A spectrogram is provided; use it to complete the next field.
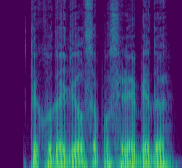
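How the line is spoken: Plain. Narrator (Russian): спросил Арик

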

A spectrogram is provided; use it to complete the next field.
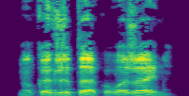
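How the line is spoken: Quiet laugh. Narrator (Russian): тихо рассмеялся

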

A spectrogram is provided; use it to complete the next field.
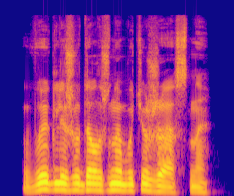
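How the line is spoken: Mumbling. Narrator (Russian): пробормотала она

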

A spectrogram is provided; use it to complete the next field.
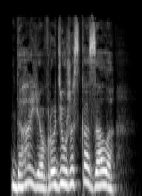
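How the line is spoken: Relieved exhale. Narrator (Russian): выдохнула я с облегчением

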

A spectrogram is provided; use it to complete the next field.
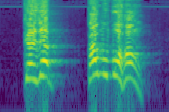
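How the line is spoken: Sudden shout. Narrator (Indonesian): Tiba-tiba ada yang satu teriak

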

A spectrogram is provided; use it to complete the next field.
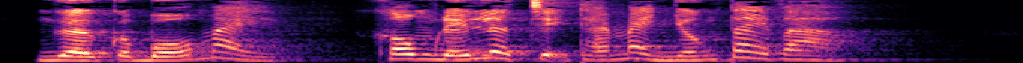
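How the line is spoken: Furious roar with laughter. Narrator (Vietnamese): Mạnh Nguyên Long cười lớn, phẫn nộ gào lên

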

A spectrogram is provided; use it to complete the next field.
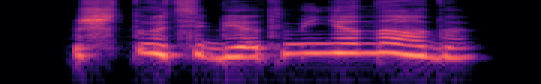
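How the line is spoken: Sob. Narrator (Russian): Вера всхлипнула

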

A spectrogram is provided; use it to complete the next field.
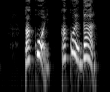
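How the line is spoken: Crowd shouting. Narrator (Russian): закричали кругом

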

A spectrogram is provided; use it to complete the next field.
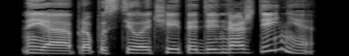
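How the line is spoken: Laughing. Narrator (Russian): Надя рассмеялась

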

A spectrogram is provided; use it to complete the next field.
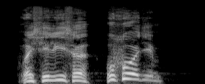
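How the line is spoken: Shouting from behind. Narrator (Russian): кричала за спиной Баба-Яга

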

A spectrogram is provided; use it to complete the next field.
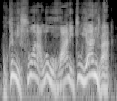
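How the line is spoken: Anxious shout. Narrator (Chinese): 小五 心里急啊，于是他又接着喊了一句

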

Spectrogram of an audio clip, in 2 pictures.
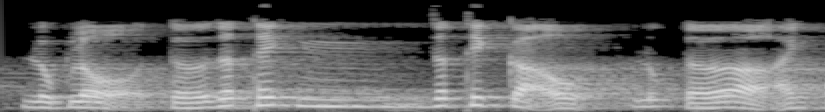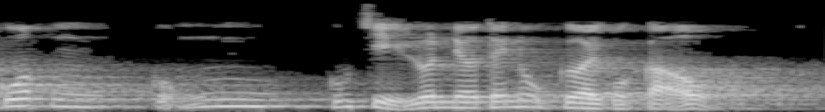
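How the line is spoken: Stammering. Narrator (Vietnamese): Gia Minh lắp bắp nói

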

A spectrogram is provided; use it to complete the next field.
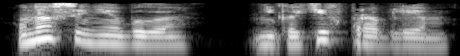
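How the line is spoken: Sighing. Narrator (Russian): вздохнул Питер

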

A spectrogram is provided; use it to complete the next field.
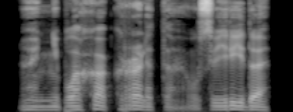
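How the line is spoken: Young men whispering. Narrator (Russian): шептали 17-летние рабфаковцы

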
